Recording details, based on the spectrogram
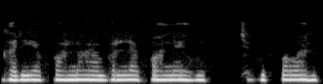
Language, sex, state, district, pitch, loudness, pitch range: Hindi, female, Bihar, Araria, 210 Hz, -11 LUFS, 205-215 Hz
